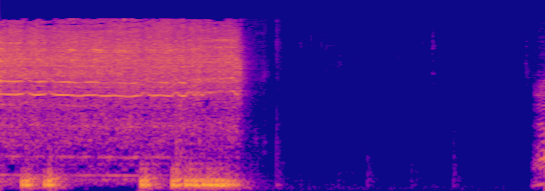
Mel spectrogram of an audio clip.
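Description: Makita cordless drill driving a floor-repair screw through carpet and subfloor into a joist, running with a low pulsing under its whine. It stops abruptly about halfway through.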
